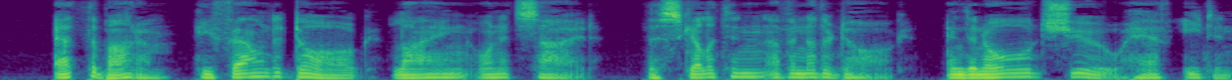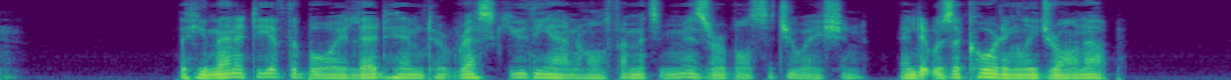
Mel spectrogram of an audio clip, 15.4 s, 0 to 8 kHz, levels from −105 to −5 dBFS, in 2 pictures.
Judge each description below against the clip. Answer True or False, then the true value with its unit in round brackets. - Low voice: True (110 Hz)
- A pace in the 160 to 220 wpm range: True (170 wpm)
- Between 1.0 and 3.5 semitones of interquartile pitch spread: True (2.4 semitones)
